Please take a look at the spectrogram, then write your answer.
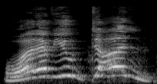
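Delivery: loud, high, drawn-out outrage; screamed. A narrator's reading. Hairdresser blames Medusa for his hands, screamed. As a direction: cry out in horrified accusation. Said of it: "screamed Monsieur Joseph".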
